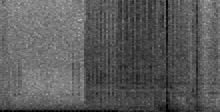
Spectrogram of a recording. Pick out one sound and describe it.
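A car engine idles with a low rumble.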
